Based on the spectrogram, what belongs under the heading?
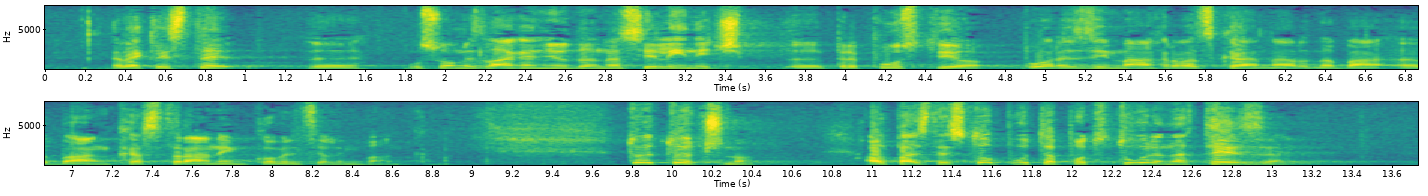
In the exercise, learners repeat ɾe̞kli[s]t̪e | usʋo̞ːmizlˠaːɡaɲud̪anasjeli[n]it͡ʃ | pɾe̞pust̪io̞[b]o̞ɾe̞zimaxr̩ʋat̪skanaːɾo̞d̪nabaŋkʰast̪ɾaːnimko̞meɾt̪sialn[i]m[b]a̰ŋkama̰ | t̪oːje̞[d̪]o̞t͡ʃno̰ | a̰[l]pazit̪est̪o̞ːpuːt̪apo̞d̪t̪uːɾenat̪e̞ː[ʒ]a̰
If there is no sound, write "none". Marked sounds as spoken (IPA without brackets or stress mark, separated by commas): s, n, p, i, b, t̪, l, z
